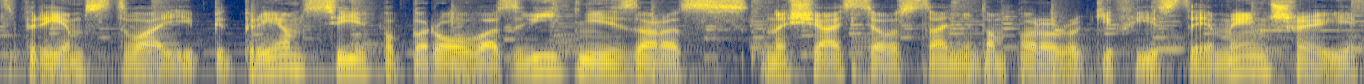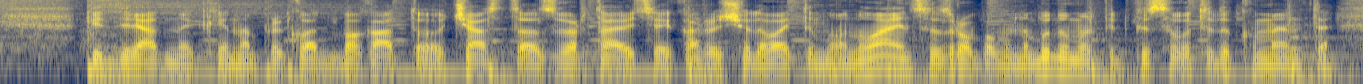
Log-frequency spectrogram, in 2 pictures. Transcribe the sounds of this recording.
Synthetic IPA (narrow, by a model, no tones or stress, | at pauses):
t̪pɾɪjɛmst̪ʋɐipʲid̪̚pɾɪjɛmsʲipɐpeɾɔʋɐzʋʲit̪ʲnʲisʲtʲzɑɾɐznɐʃʲt͡ʃːasʲtʲɐʋɔst̪ɑnʲːit̪ɑmpɑɾʊɾɔkʲifjḭst̪ɐ̰jɛ̰mɛnʲʃɛi | pʲid̪ɾʲad̪nɪkʰɪnɐpɾɪklˠɐd̪bɐɣɑt̪ɔ̰t͡ʃɑst̪ɔzʋert̪ɑjʊt͡sʲːɐikɑʐʊt͡ʃʲʃt͡ʃːɔd̪ɐʋɑjt̪ɛmɪɔ̰nlˠɑjnt̪sɛzɾɔbɪmɔnɛbud̪emɔpʲid̪pɪsʊʋɐt̪ɪd̪ɔkʊmɛnt̪ɪ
